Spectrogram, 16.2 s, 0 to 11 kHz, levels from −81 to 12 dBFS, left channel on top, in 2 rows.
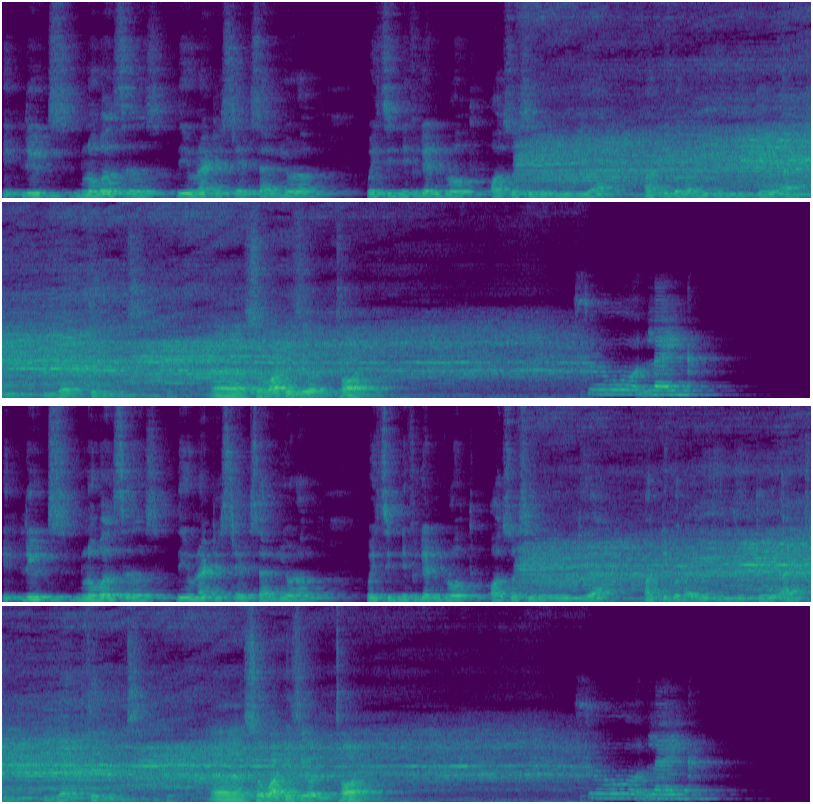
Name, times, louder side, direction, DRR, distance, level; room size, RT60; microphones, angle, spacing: voice 1, 0.0-3.1 3.6-6.1 6.4-9.5 10.1-11.7, equal, 20° right, 1 dB, 0.3 m, -24 dB
sound 1, 5.1-14.0, equal, 65° left, 1.0 m, -29 dB
voice 2, 13.9-15.0, left 4 dB, 45° left, -1 dB, 0.7 m, -28 dB
5.3 x 2.1 x 3.6 m, 0.91 s
head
